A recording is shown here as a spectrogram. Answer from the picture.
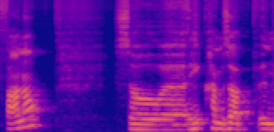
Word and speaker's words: Fano: The world knows Ramami Pano, which is really in Italy it's pronounced Fano. So he comes up in here a little bit. I'm gonna pronounce it Fano because that's how it's pronounced.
